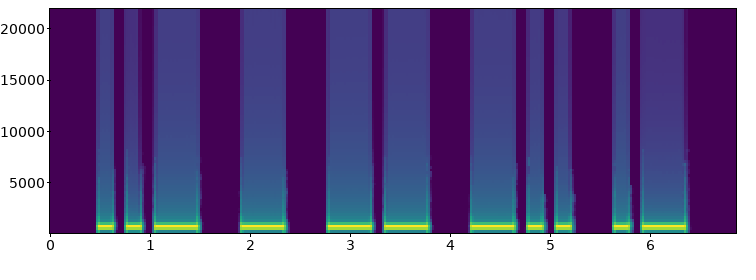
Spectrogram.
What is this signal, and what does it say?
Morse code, heard as a keyed tone, about 8 wpm, 800 Hz. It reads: UTMDA
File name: LEZIONI / 3 MWRO / 3 M 8wpm 2300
